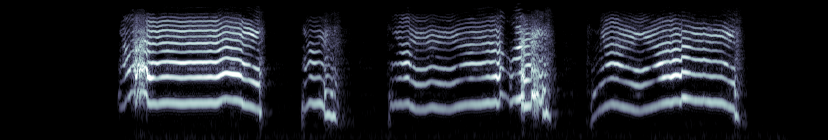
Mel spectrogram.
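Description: A fox gives four high, whining yips, each a tense, slightly wavering cry with short gaps between.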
